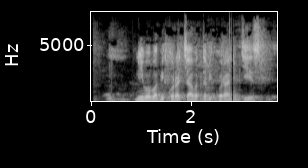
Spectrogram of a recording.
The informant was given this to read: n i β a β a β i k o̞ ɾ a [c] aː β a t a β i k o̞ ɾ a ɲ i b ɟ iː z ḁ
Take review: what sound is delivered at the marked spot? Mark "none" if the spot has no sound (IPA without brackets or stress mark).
c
